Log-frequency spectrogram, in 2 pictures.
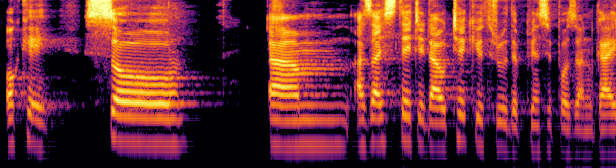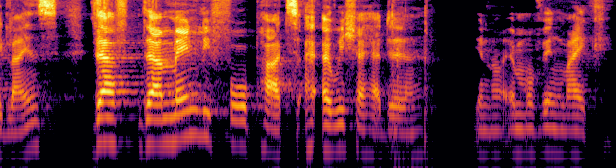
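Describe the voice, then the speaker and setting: A man's voice: on the high side, steady tone, measured pace. A man from Zambia presenting as an academic, hesitant with many fillers and repeated words. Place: conference hall. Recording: reverberant conference hall, off-mic at times.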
